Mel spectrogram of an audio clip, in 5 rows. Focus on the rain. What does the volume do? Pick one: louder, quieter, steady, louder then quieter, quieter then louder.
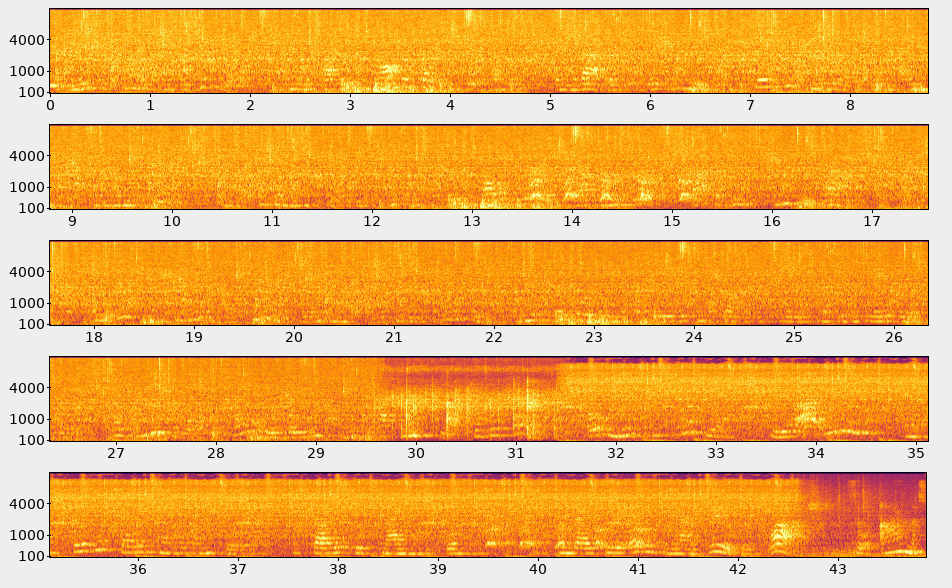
quieter.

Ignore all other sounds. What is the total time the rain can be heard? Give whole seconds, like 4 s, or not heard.
44 s.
